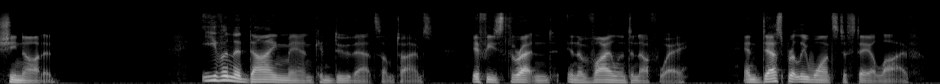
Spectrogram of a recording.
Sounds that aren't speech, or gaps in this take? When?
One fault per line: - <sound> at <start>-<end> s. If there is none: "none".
none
